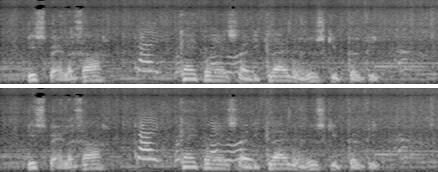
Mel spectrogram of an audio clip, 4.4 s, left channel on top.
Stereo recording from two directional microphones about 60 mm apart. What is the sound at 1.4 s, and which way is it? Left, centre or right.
Music, right.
